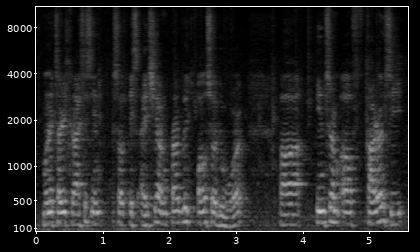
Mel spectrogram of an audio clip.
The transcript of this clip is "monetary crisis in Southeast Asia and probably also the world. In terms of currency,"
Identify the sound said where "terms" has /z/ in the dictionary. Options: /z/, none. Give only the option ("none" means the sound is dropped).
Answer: none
